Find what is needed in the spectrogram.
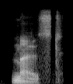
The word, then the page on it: most: British English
